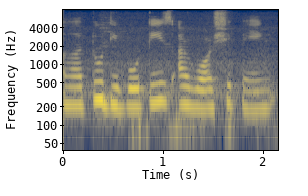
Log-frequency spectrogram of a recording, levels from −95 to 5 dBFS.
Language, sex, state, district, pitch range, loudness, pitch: English, female, Assam, Kamrup Metropolitan, 195-225 Hz, -15 LUFS, 210 Hz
